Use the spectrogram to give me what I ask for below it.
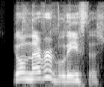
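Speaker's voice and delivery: ordinary talk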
